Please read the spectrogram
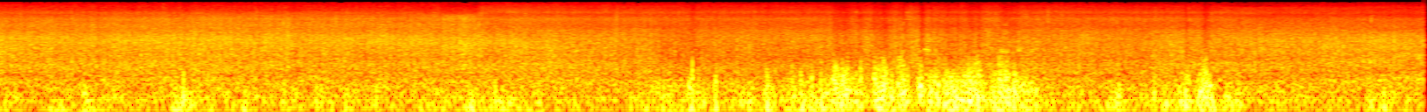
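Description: Steady rush of heavy rain together with turbulent floodwater churning below a concrete walkway. Wind buffets the microphone, gusting hardest about eight to ten seconds in and briefly again near the end.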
